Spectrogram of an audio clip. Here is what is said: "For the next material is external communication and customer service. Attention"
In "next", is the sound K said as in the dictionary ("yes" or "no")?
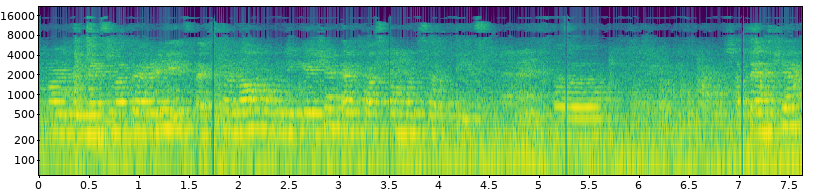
no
